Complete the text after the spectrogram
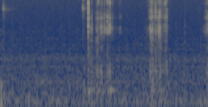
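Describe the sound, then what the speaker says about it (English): Someone eating crunches food near the microphone in a few short, crisp bursts over a quiet background hum. "I apologize if you can hear my crunching"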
